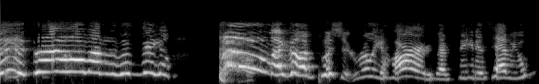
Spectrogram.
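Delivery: high, loud squeal through laughter; hysterical laughing retelling. Real, not acted. Woman reliving pushing the trash bin, shrieking with laughter. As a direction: act out the mishap while cracking up.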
